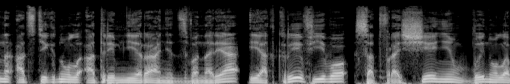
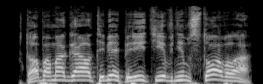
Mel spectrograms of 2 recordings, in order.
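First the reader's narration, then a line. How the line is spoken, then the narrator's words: Shout. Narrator (Russian): закричал Кикаха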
